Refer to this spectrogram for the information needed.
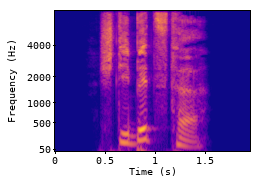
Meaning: inflection of stibitzen: 1. first/third-person singular preterite 2. first/third-person singular subjunctive II
- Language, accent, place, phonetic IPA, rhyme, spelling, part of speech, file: German, Germany, Berlin, [ʃtiˈbɪt͡stə], -ɪt͡stə, stibitzte, adjective / verb, De-stibitzte.ogg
